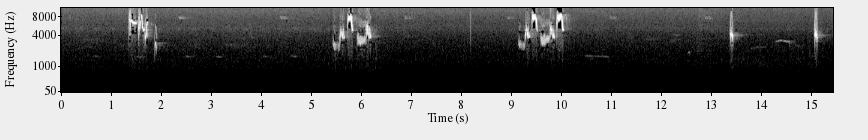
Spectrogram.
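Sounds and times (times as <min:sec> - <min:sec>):
background hiss: 0:00.0 - 0:15.4
Yellow-throated euphonia chipping calls in South America: 0:05.4 - 0:06.3, 0:09.2 - 0:10.1.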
